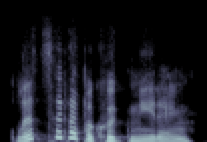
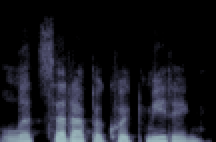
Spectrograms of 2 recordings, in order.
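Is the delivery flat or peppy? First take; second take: peppy; flat. First: It is said in an upbeat, energetic way. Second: It is said in a plain, even way. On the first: "It's kinda like peppy" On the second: "without that"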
